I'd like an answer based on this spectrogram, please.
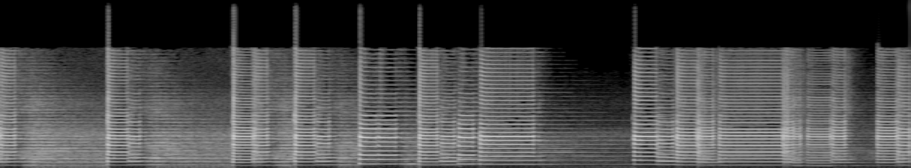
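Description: Basuri musical air horn on a mini truck playing one of its preset melodies: a run of held horn notes stepping up and down in pitch, with one note fading away about four seconds in before the tune picks up again.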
